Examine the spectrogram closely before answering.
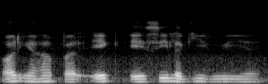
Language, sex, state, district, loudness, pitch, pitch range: Hindi, male, Uttar Pradesh, Lucknow, -17 LUFS, 130 Hz, 125-140 Hz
